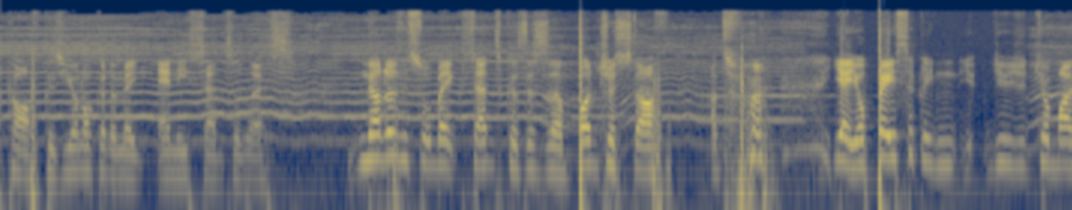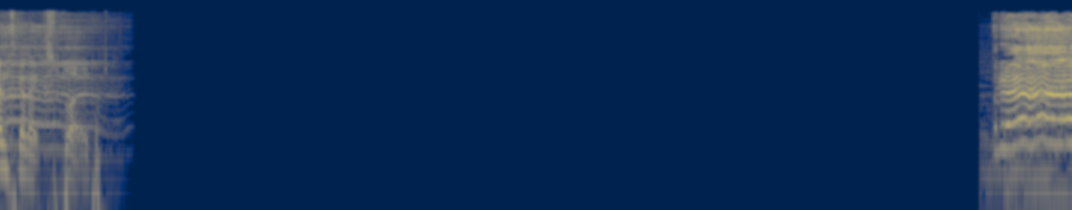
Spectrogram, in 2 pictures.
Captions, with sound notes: Because you're not going to make any sense of this. None of this will make sense because its a bunch of stuff- That's *laugh* Yeah, you're basically- *stammering* Your mind is going to explode.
